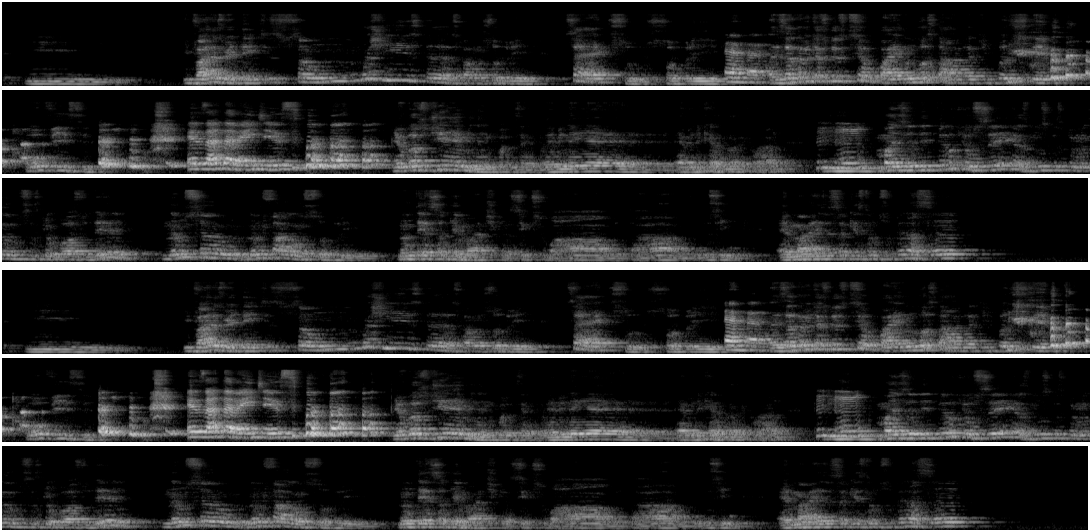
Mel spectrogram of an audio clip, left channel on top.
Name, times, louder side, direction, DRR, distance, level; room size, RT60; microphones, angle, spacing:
voice 1, 0.2-1.2 1.8-5.3 5.6-7.2 7.7-10.5 11.1-11.8 14.8-18.7 19.1-23.1 23.4-25.5 25.7-29.2 29.5-31.3, right 1 dB, 80° left, -9 dB, 1.5 m, -30 dB
voice 2, 7.2-7.7 10.1-10.7 11.0-11.1 11.8-14.7 19.0-19.5, right 3 dB, 70° right, 2 dB, 0.9 m, -22 dB
4.1 x 3.4 x 2.5 m, 0.65 s
head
